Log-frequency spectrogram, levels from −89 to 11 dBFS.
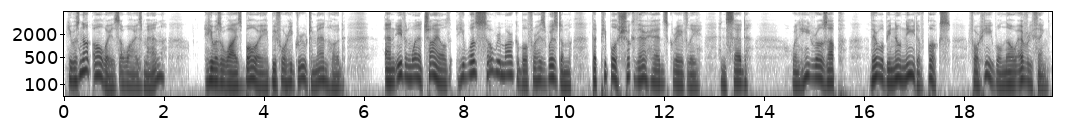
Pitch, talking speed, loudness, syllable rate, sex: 125 Hz, 160 wpm, -19 LUFS, 4.4 syllables/s, male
